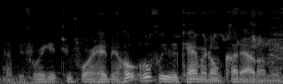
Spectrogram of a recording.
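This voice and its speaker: A man chatting casually in a rambling, halting way with mild swearing, as a vlogger recording on his phone. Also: fairly low pitch. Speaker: pipe-smoking vlogger. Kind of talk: rambling casual chat vlog. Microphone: phone camera. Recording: noisy phone recording with clear background noise.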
